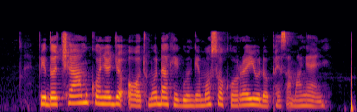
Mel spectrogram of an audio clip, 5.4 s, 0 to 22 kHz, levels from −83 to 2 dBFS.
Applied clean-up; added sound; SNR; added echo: none; none; none; none.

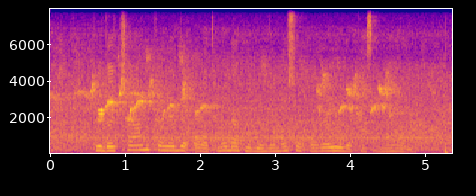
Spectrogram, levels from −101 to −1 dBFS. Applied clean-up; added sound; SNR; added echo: none; Bird vocalization, bird call, bird song; -4 dB; none.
